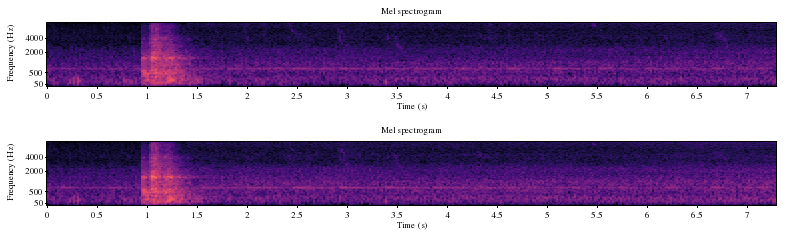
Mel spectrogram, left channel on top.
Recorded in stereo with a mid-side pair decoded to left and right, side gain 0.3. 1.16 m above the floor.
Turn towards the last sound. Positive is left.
turn(degrees=-25)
